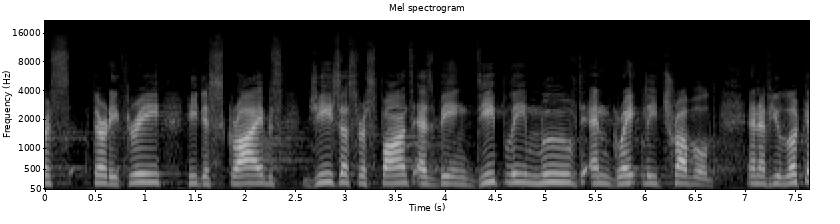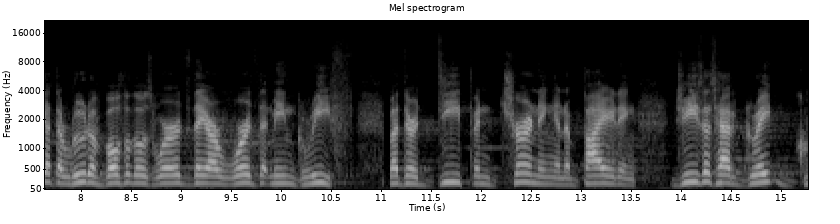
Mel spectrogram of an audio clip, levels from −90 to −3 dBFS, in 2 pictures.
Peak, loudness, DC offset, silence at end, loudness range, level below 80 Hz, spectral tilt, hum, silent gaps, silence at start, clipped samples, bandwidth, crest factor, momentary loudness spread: -16 dBFS; -36 LUFS; under 0.1%; 0 s; 3 LU; -82 dBFS; -5.5 dB/octave; none; none; 0 s; under 0.1%; 15 kHz; 22 dB; 12 LU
